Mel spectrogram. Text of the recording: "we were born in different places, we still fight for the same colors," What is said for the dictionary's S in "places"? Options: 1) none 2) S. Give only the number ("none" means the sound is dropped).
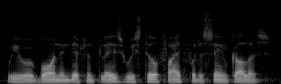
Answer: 1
